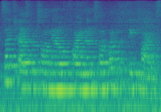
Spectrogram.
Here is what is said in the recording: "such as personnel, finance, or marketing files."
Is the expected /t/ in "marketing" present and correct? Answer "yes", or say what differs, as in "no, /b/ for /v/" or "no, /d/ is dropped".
no, /s/ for /t/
